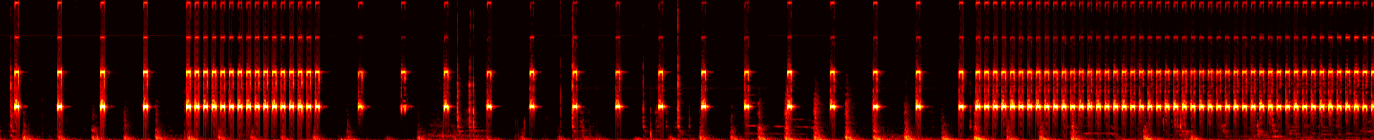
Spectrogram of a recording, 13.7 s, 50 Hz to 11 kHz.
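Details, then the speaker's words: Elitech WJL-6000 refrigerant leak detector held at a known AC leak where soap bubbles form: fast, regular high-pitched beeping at about two per second, turning into a rapid continuous chirp. The detector is alarming on refrigerant. "i don't know if that's what the detector is picking up because that's where i see a leak whenever i spray the bubbles there"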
